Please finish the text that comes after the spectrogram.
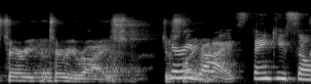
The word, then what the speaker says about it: Terry Rice: Oh, it's Terry Rice.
